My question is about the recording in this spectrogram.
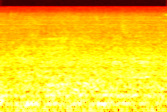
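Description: A steady low hum with faint room noise over it.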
